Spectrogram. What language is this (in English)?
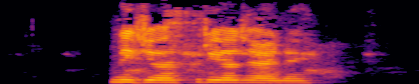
Bangla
